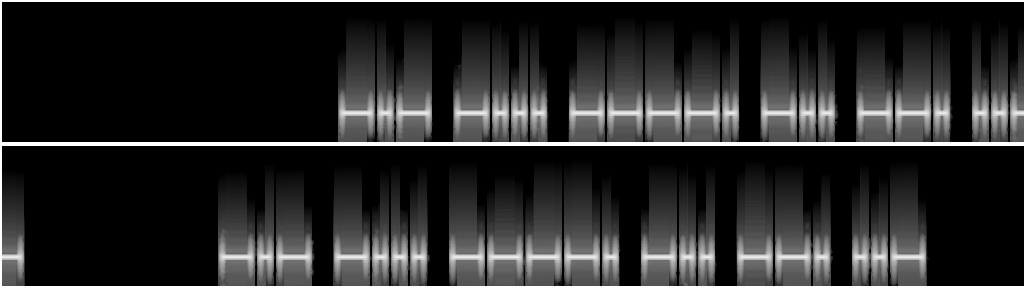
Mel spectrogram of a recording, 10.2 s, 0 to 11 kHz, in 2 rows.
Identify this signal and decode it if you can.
Morse code, heard as a keyed tone, about 25 wpm, 700 Hz. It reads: KB9DGU KB9DGU
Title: USA Call Signs - 6 Characters - Repeated 3x - 25wpm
